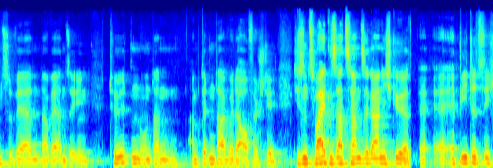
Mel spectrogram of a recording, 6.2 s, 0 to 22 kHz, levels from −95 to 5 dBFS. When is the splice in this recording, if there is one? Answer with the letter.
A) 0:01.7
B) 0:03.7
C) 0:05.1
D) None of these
C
